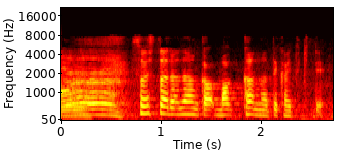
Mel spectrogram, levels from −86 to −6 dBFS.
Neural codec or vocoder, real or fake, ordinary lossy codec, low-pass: none; real; none; none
